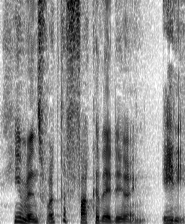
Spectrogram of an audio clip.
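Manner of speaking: put-on thoroughly fed-up, cynical, exasperated scorn. Describing a show's cynical android who is annoyed by humans: cynical, exasperated Murderbot voice. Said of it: "he's very cynical. He's always just being like".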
